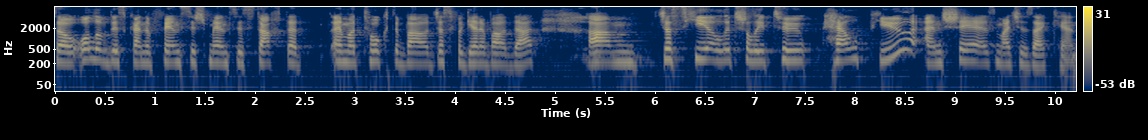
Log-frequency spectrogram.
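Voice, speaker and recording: A woman with a Russian accent, fairly even in intonation, at a moderate pace. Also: fairly high pitch for a woman. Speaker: couples counsellor and university lecturer. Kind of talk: community talk. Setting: Pilates studio with live audience.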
